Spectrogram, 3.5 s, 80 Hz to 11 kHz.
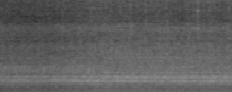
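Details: Truck idling normally right after fuel filter replacement and three key-on primes, odometer about 350,677: steady, even idle with a low smooth rumble, no stumbles or knocks, no leaks.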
